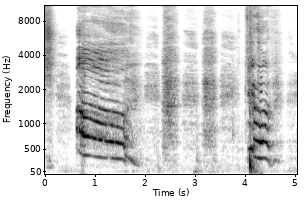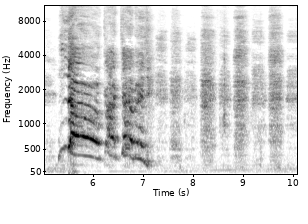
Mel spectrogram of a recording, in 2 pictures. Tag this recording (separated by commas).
Speech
